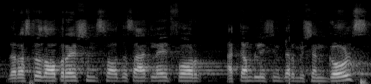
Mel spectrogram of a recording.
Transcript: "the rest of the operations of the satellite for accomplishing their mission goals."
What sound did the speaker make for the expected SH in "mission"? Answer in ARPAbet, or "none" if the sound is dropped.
SH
